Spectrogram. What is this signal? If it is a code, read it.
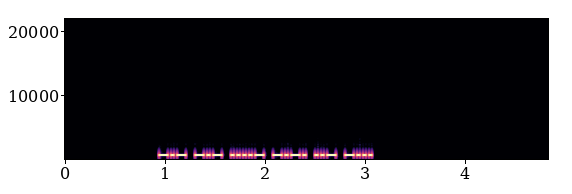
Morse code, heard as a keyed tone, about 40 wpm, 700 Hz. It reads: KK4CUB
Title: USA Call Signs 40wpm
